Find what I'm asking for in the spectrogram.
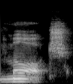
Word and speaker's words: March: And he was a guy called Juan Mar, spelled March, M-A-R-C-H, pronounced Juan Mar.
